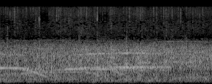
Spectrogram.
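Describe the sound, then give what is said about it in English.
Steady applause from an audience for the speaker's executive secretary, a dense wash of many hands clapping at a constant level for a couple of seconds, with a faint voice briefly audible underneath. “Give her a hand clap.”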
